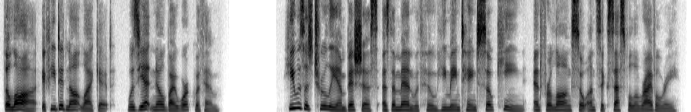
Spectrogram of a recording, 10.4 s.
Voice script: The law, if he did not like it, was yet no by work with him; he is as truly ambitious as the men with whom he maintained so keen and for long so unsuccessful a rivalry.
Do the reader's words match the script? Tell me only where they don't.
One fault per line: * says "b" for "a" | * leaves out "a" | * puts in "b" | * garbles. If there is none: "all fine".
* says "was" for "is"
